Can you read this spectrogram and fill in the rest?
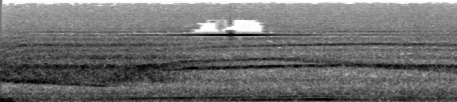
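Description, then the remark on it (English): A wailing emergency siren sweeps up and down steadily outdoors, with a low traffic rumble underneath and no one speaking. “There's the siren.”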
